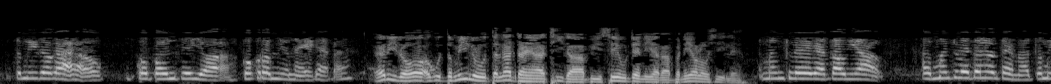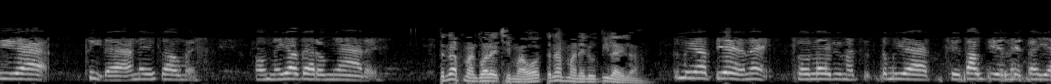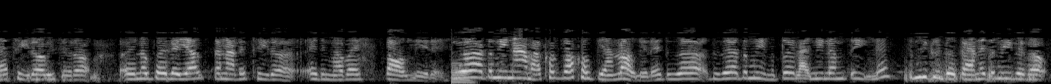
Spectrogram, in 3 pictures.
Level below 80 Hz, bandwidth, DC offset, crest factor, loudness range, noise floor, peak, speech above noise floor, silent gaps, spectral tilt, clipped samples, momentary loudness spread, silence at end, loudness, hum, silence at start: -54 dBFS; 5.8 kHz; under 0.1%; 16 dB; 3 LU; -53 dBFS; -6 dBFS; 31 dB; none; -10.5 dB/octave; under 0.1%; 10 LU; 0.05 s; -22 LUFS; none; 0.15 s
